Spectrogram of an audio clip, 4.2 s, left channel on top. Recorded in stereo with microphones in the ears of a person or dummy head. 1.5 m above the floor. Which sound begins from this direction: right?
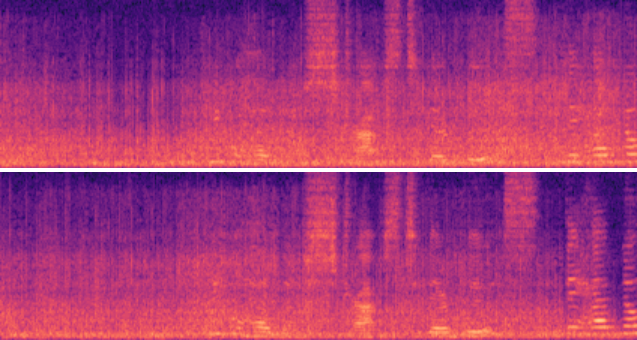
A woman speaking, at 1.4 s.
